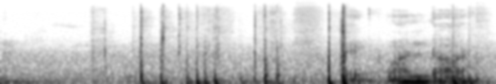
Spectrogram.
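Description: Python code typed on a computer keyboard makes scattered crisp keystroke taps, fairly close and quick, followed by a person talking over the last moments.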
